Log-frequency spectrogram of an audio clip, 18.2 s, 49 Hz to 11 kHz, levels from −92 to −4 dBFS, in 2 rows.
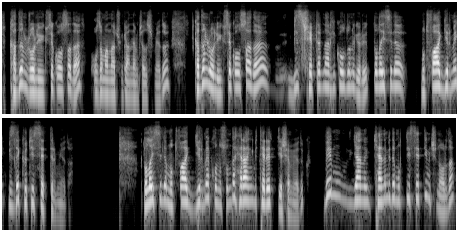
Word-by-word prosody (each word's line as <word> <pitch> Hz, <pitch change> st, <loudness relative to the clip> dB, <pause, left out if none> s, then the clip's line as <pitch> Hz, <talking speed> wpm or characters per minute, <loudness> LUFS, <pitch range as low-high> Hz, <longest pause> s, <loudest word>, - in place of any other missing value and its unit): kadın 185 Hz, +5 st, +2 dB
rolü 145 Hz, -2 st, +4 dB
yüksek 130 Hz, +5 st, -5 dB
olsa 155 Hz, +2 st, 0 dB
da, 185 Hz, -, +1 dB, 0.2 s
o 130 Hz, -, -10 dB
zamanlar 130 Hz, -2 st, -3 dB
çünkü 125 Hz, 0 st, -7 dB
annem 115 Hz, -1 st, -8 dB
çalışmıyordu, 115 Hz, -, -9 dB, 0.5 s
kadın 215 Hz, +7 st, +4 dB
rolü 170 Hz, -8 st, +2 dB
yüksek 160 Hz, +9 st, -2 dB
olsa 185 Hz, +2 st, +1 dB
da, 190 Hz, +6 st, +3 dB
ııı, 220 Hz, -5 st, -6 dB, 0.4 s
biz 165 Hz, +8 st, -9 dB
şeflerin 180 Hz, +3 st, +1 dB
erkek 180 Hz, 0 st, -3 dB
olduğunu 185 Hz, -1 st, -1 dB
görüyorduk. 130 Hz, +1 st, -6 dB
Dolayısıyla 190 Hz, -1 st, +1 dB, 0.3 s
mutfağa 195 Hz, +8 st, +8 dB
girmek 195 Hz, +4 st, -2 dB
bizde 170 Hz, +6 st, -1 dB
kötü 185 Hz, 0 st, -5 dB
hissettirmiyordu. 105 Hz, -, -7 dB, 1.5 s
Dolayısıyla 200 Hz, +4 st, +4 dB
mutfağa 195 Hz, +5 st, +4 dB
girme 180 Hz, +8 st, -3 dB
konusunda 185 Hz, +2 st, -6 dB
herhangi 205 Hz, -1 st, +5 dB
bir 190 Hz, -, -13 dB
tereddüt 185 Hz, -1 st, +1 dB
yaşamıyorduk 95 Hz, -8 st, -7 dB, 0.3 s
ve, 275 Hz, -, +2 dB
ımm, 255 Hz, -7 st, -9 dB
yani, 205 Hz, -3 st, +3 dB
kendimi 215 Hz, +5 st, +2 dB
de 230 Hz, -, 0 dB
mutlu 205 Hz, +1 st, -9 dB
hissettiğim 225 Hz, +3 st, -7 dB
için 155 Hz, -9 st, -9 dB
orada. 125 Hz, -, -5 dB
185 Hz, 145 wpm, -24 LUFS, 145-205 Hz, 1.5 s, mutfağa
